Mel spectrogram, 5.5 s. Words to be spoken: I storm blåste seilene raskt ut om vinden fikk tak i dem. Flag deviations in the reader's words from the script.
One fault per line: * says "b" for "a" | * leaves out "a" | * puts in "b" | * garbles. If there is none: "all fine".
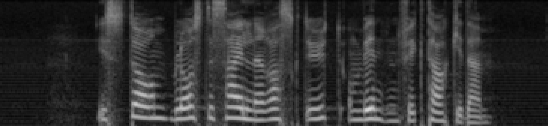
all fine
